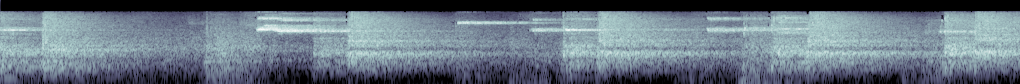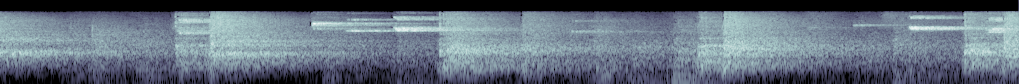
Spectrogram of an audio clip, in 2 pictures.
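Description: Squash ball being struck by rackets and smacking off the court walls, a sharp hit every second or two, each ringing in the court. Short high squeaks of sneakers on the wooden floor come between the hits.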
